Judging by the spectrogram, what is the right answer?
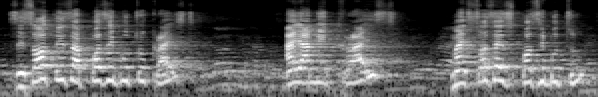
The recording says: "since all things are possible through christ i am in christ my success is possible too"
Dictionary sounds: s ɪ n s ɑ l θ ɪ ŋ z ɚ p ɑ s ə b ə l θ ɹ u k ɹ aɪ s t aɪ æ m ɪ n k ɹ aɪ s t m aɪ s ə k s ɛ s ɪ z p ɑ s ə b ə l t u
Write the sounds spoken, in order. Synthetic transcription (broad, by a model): s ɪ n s ɑ l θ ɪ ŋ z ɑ p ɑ s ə b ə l t ɹ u k ɹ aɪ s t aɪ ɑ m ɪ n k ɹ aɪ s t m aɪ s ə s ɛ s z p ɑ s ə b ə l t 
